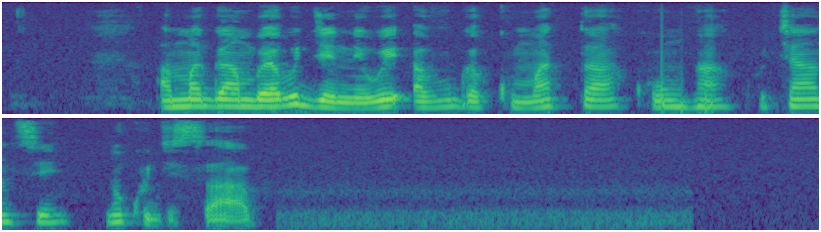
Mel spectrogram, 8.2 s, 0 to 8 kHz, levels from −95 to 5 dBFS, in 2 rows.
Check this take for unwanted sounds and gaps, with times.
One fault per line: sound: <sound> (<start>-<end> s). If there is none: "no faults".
no faults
